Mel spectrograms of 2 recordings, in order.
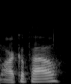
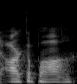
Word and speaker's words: Arkapaw: I said it wrong last episode. I Yeah. said Arkapaw. That's a Arca Jason. power. I would Yeah. have thought that's Arkapaw, Yeah. to be fair. Yeah, to be fair, It's spelled ARKAPAW.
